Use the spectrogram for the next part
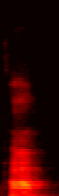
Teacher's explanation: ख में बहुत आप जब बोलोगे इसको वायु बहुत ज्यादा मात्रा में उत्पन्न होगी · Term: महाप्राण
